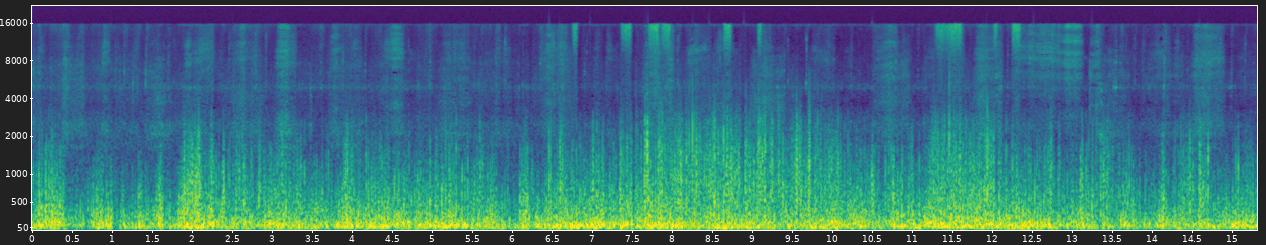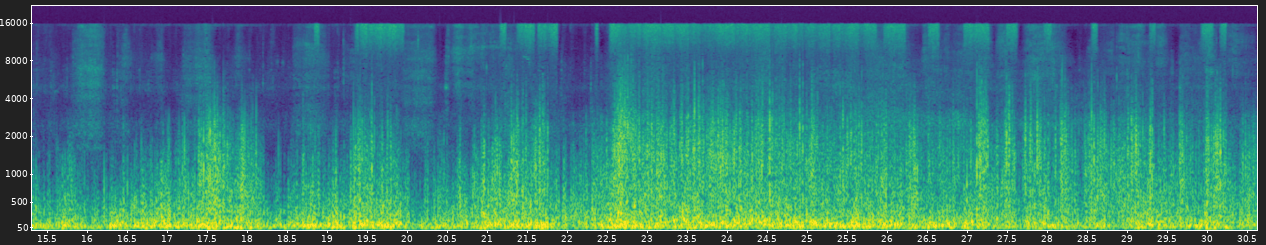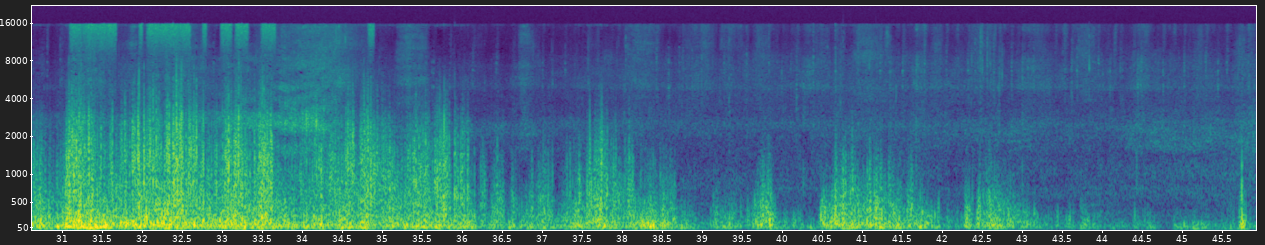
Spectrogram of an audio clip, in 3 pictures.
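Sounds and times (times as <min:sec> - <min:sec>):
wind buffeting microphone: 0:00.0 - 0:45.9.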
